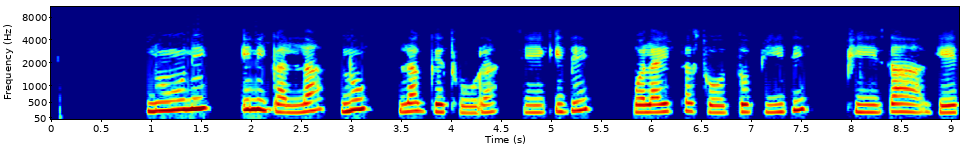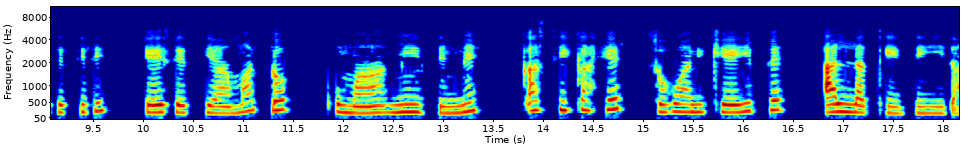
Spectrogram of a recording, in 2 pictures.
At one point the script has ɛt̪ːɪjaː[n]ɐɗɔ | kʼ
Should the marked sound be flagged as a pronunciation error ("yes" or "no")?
yes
